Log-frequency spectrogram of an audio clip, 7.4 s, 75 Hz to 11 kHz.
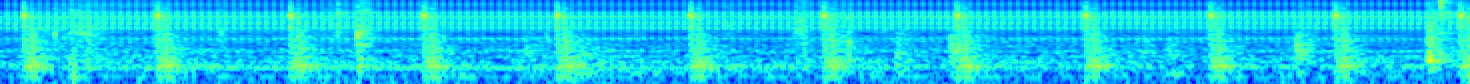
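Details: VEVOR Chinese diesel heater, first test run on a 12 V deep cycle battery, after preheat as it starts to run: sharp light ticks about one and a half per second from the fuel pump; dosing normally during startup.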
